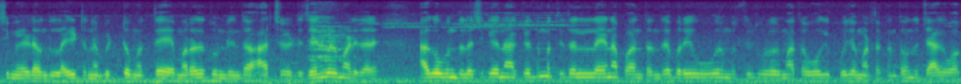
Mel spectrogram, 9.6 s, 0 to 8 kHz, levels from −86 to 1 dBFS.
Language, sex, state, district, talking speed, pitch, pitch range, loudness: Kannada, male, Karnataka, Bellary, 170 wpm, 120 Hz, 110-125 Hz, -16 LUFS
